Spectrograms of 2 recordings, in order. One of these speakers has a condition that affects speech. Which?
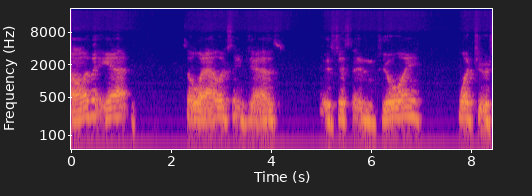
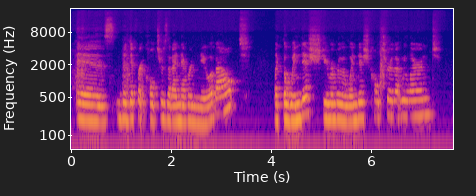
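The first: cerebral palsy.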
